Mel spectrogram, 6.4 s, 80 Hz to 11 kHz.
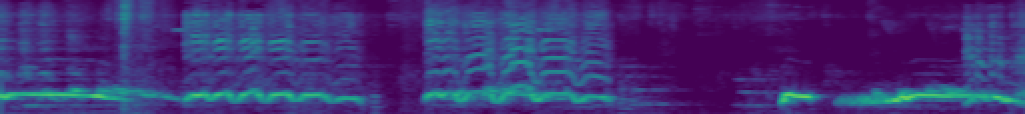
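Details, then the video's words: Spotted dove thổ pháp song, used to provoke rival males and females: a smooth coo, then two bursts of rapid wavering, bubbling coo notes separated by short gaps, ending with a sharp note and a long coo. "Tiếng Chim Cu gáy thổ pháp mới nhất 2023 hay nhất dùng kích bổi kích trống kích mái"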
